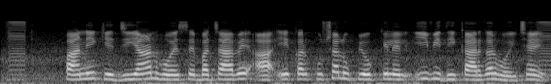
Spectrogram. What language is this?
Magahi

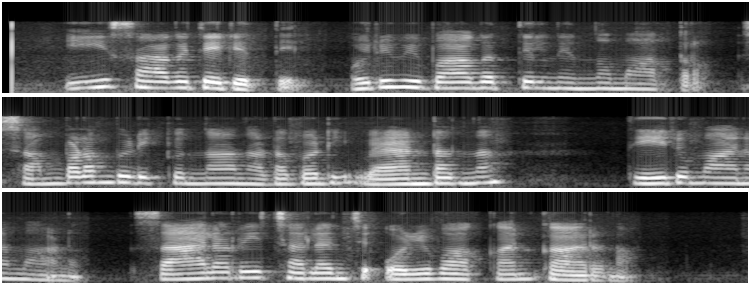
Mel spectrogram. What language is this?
Malayalam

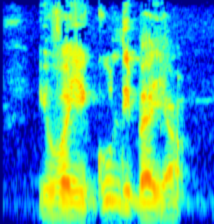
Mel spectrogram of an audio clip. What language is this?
Kabyle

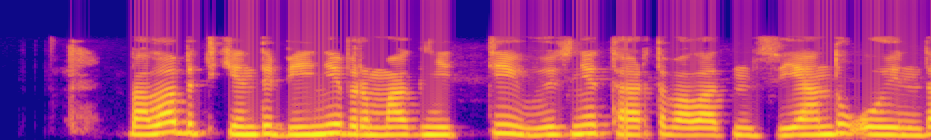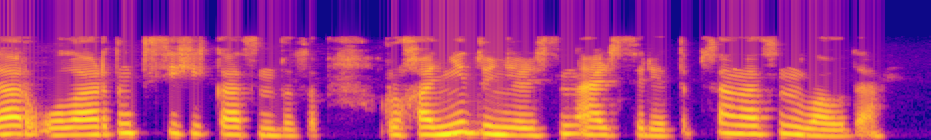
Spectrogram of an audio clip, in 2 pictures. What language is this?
Kazakh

